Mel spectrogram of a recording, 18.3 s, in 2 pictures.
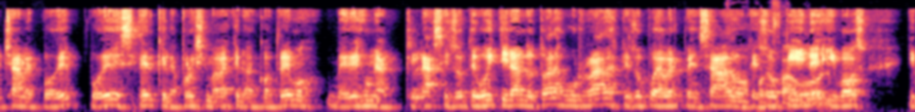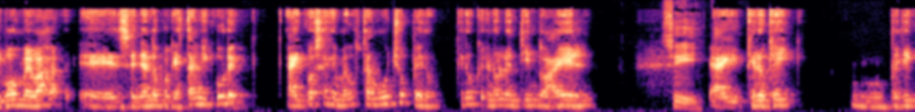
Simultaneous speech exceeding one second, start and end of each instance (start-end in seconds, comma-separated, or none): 7.1-8.4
